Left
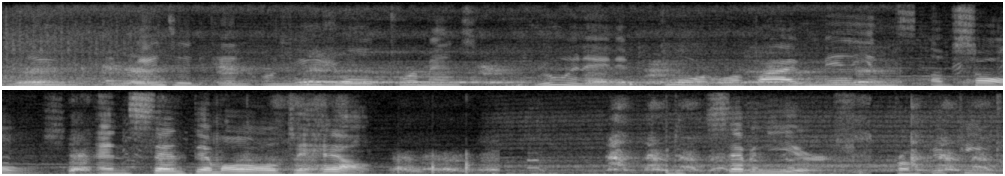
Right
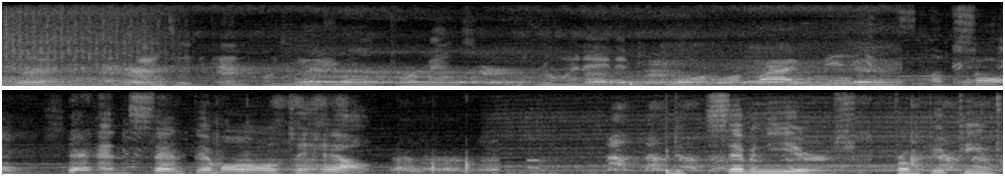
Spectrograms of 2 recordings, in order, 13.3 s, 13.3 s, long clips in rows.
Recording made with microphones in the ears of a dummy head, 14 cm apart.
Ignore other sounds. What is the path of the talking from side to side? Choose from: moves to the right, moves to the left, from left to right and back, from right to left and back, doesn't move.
moves to the right.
